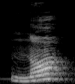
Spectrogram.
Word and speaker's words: gnaw: तो नॉ जो शब्द है GNAW, नॉ, इसमें जी लेटर जो है जी साइलेंट रहता है, नॉ ऑफ मतलब काट देना, और ब्रेड्स माने चोटियां।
